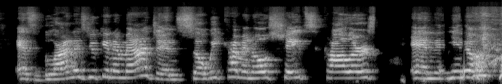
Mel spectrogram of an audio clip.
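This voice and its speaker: A woman speaks in a raised, projected voice with a bright, sharp tone and ordinary pitch variation. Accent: Mexican. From Sonora, Mexico. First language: Spanish. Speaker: former news anchor, entrepreneur. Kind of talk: interview. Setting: live video stream.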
